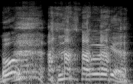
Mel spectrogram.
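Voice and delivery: high, laughing mock Indian accent. Reader retries for co-host, high Indian accent. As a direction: squeal it in a comic Indian accent. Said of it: "bring some Punjab back into that".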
